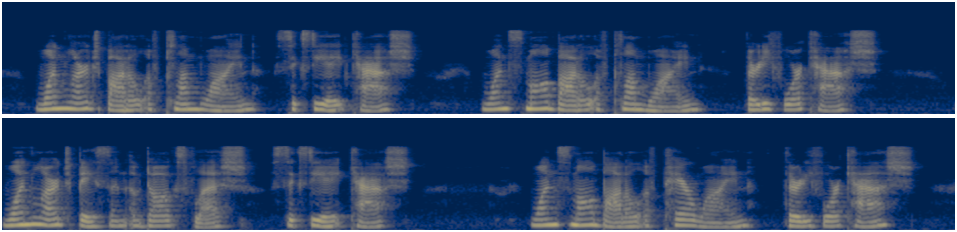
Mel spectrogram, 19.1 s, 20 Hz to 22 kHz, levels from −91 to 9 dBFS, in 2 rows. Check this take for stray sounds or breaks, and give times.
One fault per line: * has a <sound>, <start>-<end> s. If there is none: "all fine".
all fine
